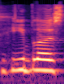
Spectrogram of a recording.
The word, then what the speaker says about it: Heblos: His name is Heblos. The H is silent.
